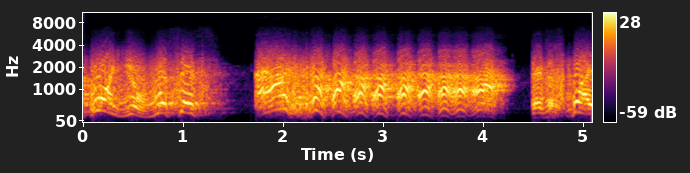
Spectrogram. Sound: laughs maniacally

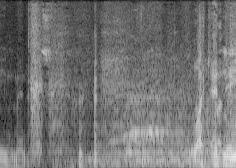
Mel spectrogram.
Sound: laughter

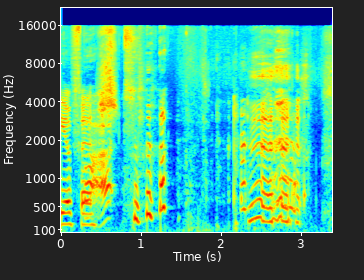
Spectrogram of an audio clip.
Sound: laughter

